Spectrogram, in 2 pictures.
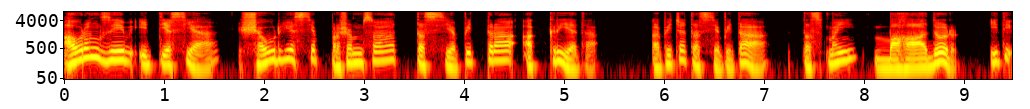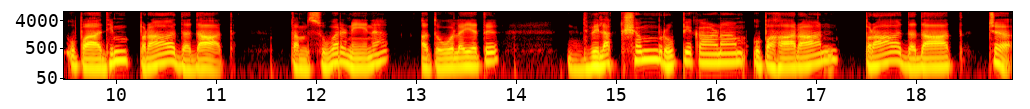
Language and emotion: Sanskrit, neutral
